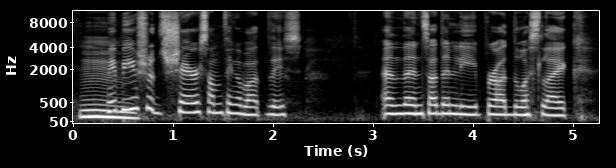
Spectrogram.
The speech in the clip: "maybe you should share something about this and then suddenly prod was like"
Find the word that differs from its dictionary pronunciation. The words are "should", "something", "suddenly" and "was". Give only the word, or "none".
was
